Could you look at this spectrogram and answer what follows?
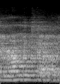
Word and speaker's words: Rummikub: Because Rummikub, or as some people that call it Rummikube. Why? It's pronounced Rummikub. There's no U-E at the end.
